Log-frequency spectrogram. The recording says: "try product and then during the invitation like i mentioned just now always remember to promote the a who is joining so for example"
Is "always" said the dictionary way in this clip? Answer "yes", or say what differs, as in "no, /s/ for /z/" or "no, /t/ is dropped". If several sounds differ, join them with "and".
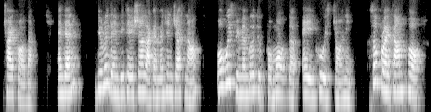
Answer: no, /s/ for /z/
